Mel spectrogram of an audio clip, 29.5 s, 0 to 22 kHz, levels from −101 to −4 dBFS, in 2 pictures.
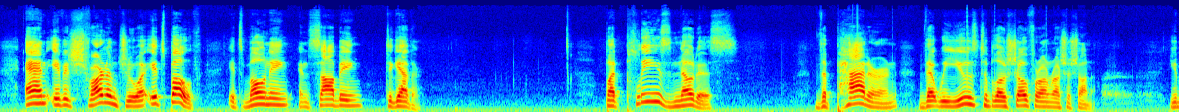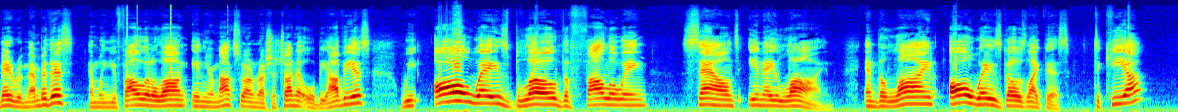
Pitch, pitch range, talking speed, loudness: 155 Hz, 110-185 Hz, 125 wpm, -16 LUFS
